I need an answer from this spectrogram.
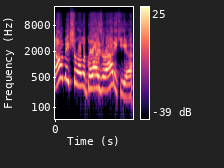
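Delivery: put-on Boston accent, pitched very high and loud. Quoting a possessed nurse from a show, in a boston accent. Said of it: "they take over his like his like Boston accent".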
